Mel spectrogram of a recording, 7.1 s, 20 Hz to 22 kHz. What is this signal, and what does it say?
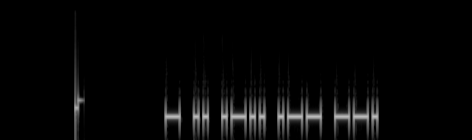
Morse code, heard as a keyed tone, about 17 wpm, 700 Hz. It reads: TILWG
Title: Code Groups - 5 Letters - 17wpm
